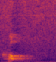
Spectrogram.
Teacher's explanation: So this is a monosyllabic nominal, and it doesn't basically, it drops the palatal glide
